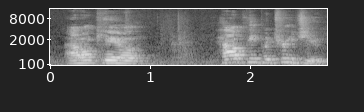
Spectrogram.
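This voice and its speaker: Audible room echo carries a man's voice. He speaks at a moderate pace in an animated tone. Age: 80s+. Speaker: retired Air Force veteran, mentoring speaker. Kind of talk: motivational talk to college students. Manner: animated, engaging audience.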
